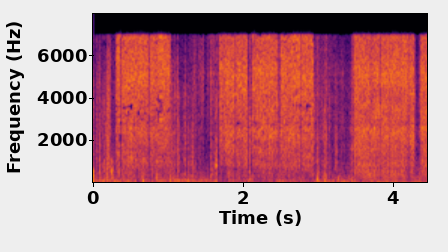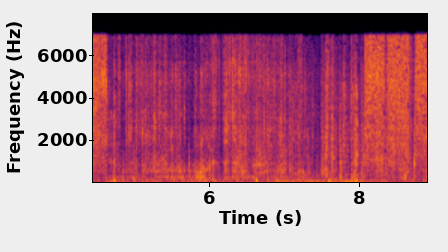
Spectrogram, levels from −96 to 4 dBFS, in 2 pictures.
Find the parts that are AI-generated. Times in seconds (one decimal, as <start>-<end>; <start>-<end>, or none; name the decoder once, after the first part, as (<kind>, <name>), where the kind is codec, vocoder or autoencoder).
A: 3.2-7.1 (codec, SNAC)

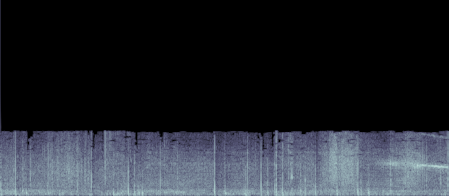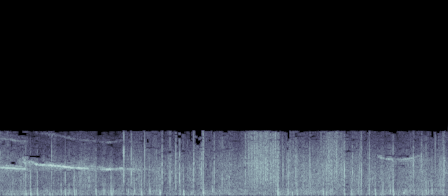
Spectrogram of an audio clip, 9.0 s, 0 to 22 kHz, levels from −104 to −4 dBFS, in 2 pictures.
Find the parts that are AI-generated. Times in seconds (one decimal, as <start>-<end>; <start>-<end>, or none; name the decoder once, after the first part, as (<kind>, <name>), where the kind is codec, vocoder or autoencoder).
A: 1.4-4.2 (codec, SNAC)

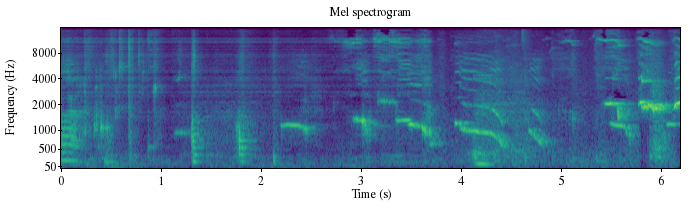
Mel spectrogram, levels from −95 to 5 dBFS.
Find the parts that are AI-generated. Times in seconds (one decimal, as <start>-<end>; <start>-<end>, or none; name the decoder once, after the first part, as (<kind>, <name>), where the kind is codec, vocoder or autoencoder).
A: 0.0-3.7 (codec, SNAC)

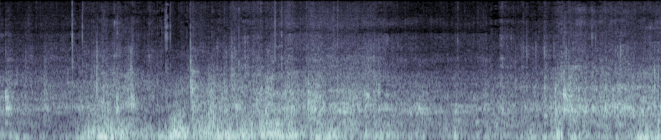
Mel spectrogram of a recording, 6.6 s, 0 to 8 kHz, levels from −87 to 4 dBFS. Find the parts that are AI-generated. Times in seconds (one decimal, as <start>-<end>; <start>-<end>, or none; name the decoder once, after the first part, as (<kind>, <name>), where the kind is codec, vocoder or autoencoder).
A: 0.0-0.8 (codec, SNAC); 2.7-4.9

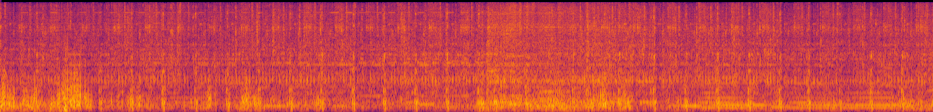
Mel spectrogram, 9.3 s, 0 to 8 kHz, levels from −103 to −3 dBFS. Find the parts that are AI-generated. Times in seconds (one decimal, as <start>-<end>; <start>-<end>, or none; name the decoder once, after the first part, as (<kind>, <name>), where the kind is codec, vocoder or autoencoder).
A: 4.8-5.7 (codec, SNAC)

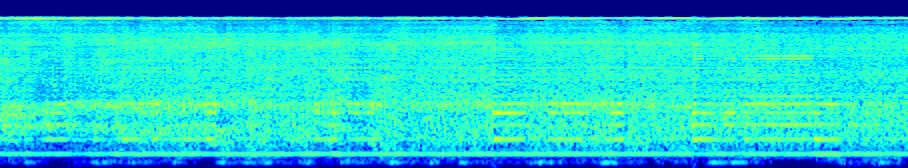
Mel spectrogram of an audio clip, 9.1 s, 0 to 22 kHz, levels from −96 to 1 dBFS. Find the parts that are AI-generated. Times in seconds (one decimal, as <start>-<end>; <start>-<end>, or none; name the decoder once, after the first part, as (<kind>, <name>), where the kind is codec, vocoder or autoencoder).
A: 0.0-1.4 (codec, SNAC); 2.0-4.1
